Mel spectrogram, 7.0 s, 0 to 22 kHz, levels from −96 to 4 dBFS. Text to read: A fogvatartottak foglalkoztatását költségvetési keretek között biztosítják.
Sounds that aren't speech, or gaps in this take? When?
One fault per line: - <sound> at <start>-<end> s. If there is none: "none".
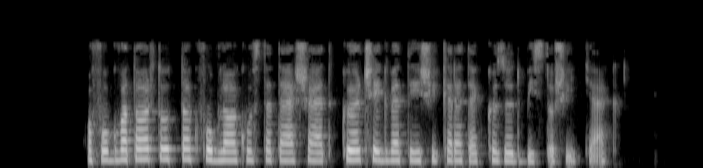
none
